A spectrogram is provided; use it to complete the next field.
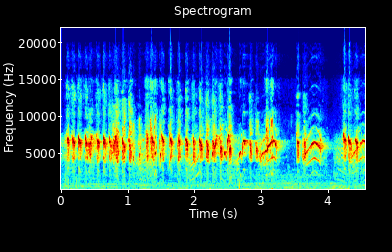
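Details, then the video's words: High-pitched sunbird song recorded for bird trapping: a fast run of sharp chips about five per second, then looping slurred whistles and short gaps near the end. "Tiếng Chim Ốc Mít"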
